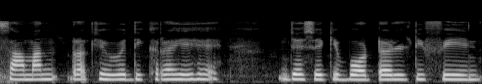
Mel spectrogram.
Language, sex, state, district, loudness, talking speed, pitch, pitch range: Hindi, female, Uttar Pradesh, Jyotiba Phule Nagar, -16 LUFS, 135 wpm, 230 Hz, 225-235 Hz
